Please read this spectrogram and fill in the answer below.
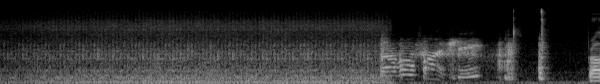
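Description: A car engine idling steadily with a low rumble. About four seconds in, a short voice message comes over a two-way taxi radio.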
